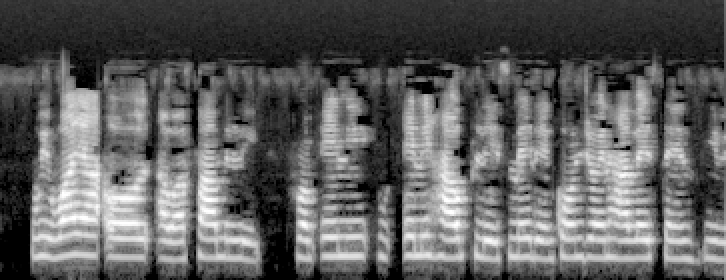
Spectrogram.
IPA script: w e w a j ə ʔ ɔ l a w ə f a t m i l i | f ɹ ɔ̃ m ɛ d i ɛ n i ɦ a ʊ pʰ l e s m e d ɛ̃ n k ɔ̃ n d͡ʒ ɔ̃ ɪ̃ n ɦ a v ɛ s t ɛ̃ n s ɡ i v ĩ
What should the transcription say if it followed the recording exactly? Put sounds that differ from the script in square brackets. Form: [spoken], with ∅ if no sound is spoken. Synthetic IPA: w [i] w a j ə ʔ ɔ l a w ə f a [∅] m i l i | f ɹ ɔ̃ m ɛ [n] i ɛ n i ɦ a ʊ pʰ l e s m e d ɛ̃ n k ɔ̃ n d͡ʒ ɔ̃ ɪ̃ n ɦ a v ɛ s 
